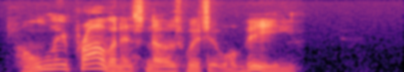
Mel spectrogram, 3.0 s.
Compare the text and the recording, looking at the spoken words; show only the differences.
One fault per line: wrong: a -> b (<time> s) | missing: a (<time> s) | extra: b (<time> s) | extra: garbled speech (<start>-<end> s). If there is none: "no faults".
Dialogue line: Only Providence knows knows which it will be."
missing: knows (1.4 s)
